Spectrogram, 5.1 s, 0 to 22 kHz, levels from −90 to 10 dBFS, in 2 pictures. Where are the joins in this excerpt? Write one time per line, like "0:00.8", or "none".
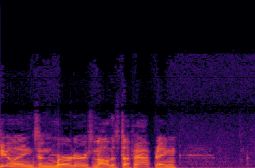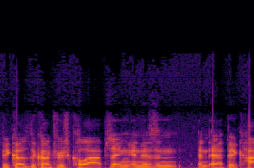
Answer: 0:03.1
